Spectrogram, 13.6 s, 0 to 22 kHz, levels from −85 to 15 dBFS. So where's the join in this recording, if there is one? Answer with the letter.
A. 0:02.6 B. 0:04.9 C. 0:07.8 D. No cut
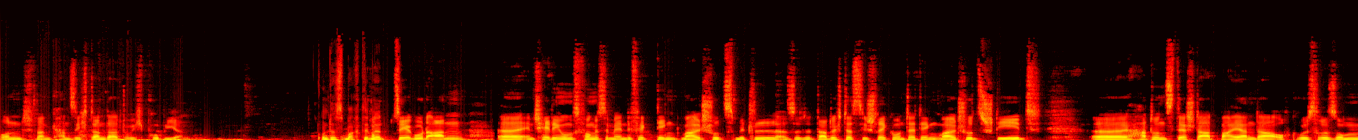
B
